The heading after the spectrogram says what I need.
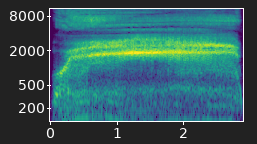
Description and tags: Toni-PigSqueal
Pig Squealing recorded by Toni
pig, voice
